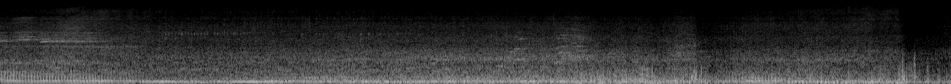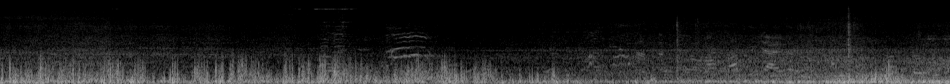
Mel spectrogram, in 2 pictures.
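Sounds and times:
motorbike engines: 0:00.0 - 0:19.0
street traffic: 0:00.0 - 0:19.0
wind buffeting microphone: 0:05.2 - 0:19.0.

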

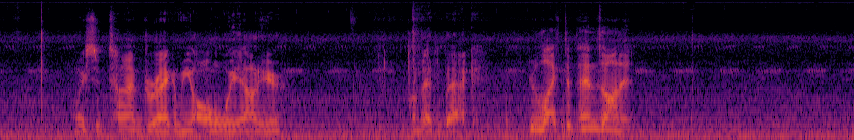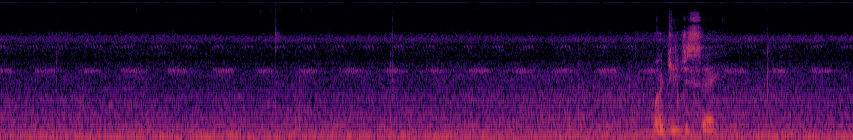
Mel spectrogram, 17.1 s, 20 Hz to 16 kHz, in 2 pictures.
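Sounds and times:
crickets chirping: 0:00.0 - 0:17.0
low steady hum: 0:00.0 - 0:17.0.

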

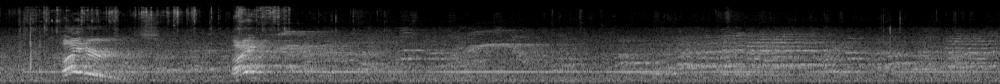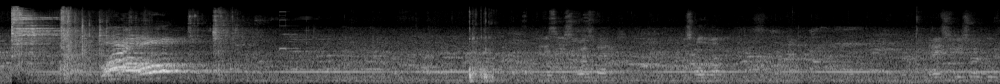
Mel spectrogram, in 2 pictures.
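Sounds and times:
steel swords clashing: 0:10.1 - 0:10.8.

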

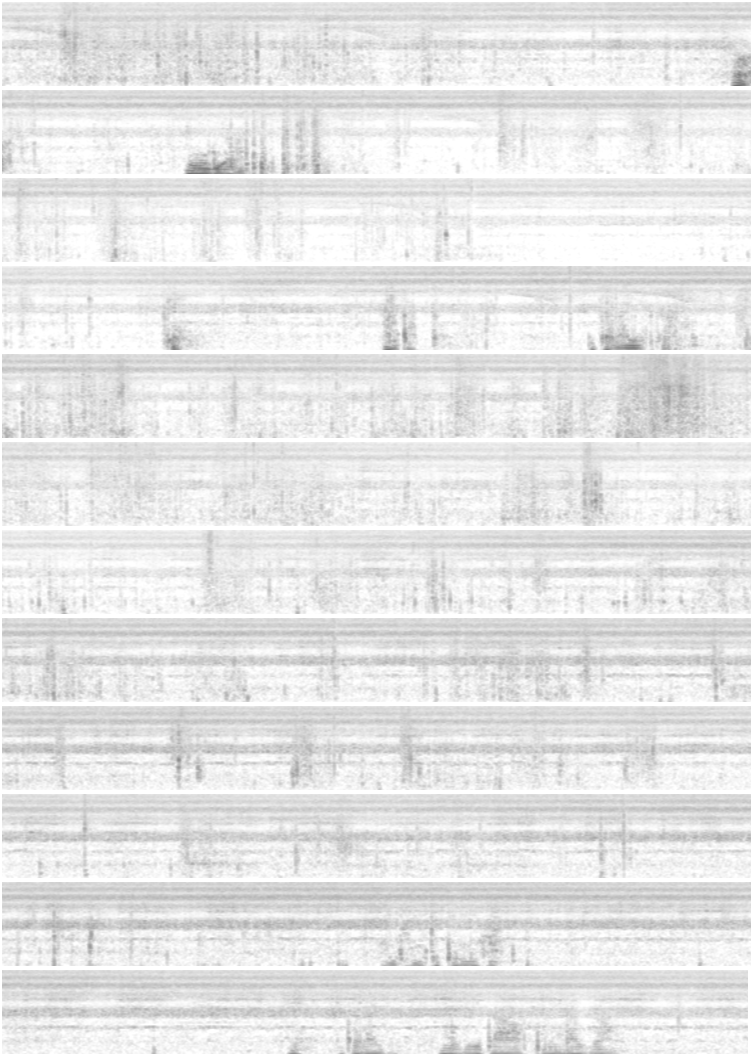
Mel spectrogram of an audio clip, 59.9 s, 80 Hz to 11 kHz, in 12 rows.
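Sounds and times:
footsteps on dry leaves: 0:00.0 - 0:04.6, 0:19.7 - 0:45.1
insects buzzing: 0:00.0 - 0:59.9.

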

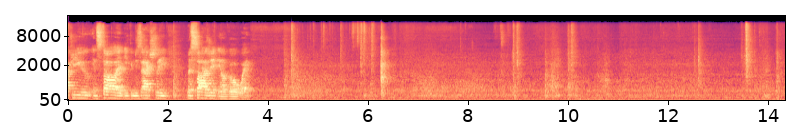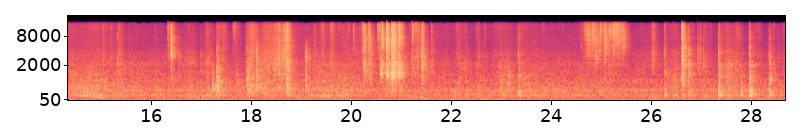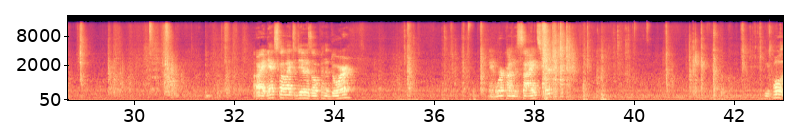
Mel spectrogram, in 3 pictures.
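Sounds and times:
vinyl rustling: 0:00.0 - 0:42.9
squeegee scraping vinyl film: 0:16.3 - 0:23.6, 0:24.6 - 0:28.0, 0:36.4 - 0:42.9.

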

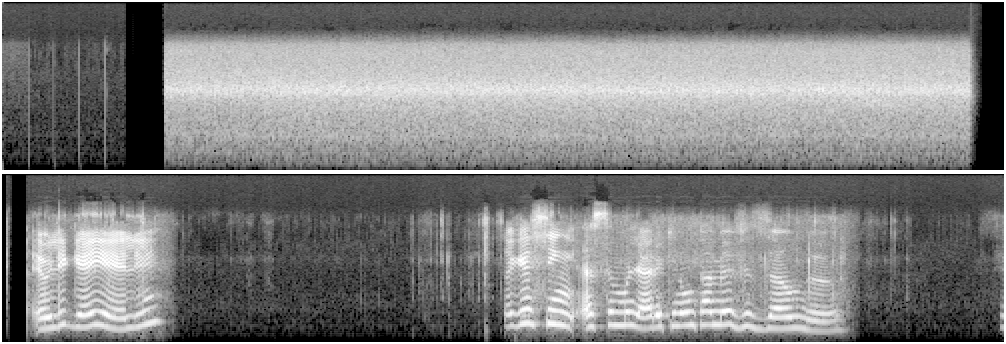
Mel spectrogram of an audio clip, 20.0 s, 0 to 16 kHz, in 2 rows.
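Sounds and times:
static hiss: 0:01.6 - 0:09.8.

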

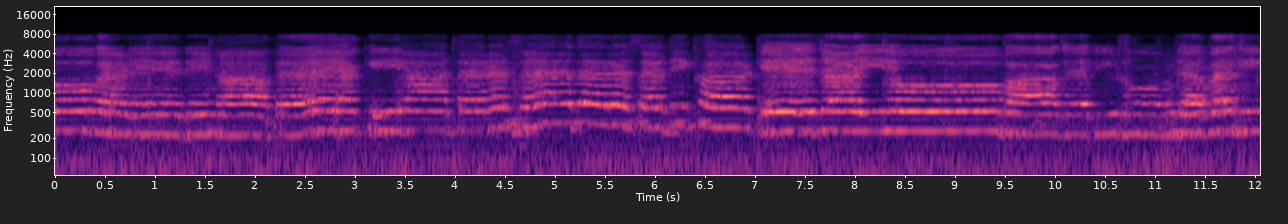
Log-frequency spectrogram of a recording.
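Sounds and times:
women singing devotional song: 0:00.0 - 0:12.0.

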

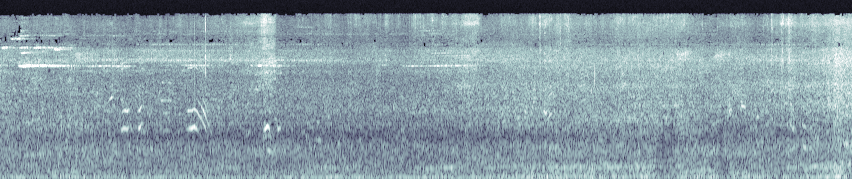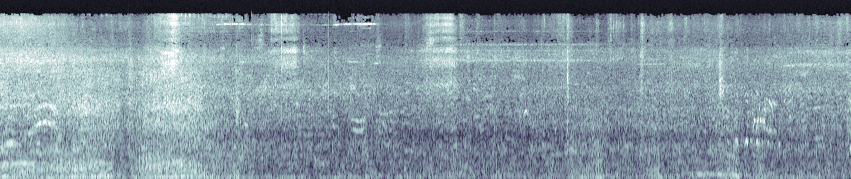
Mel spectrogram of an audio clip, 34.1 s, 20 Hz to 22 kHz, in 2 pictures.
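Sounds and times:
passers-by talking: 0:00.0 - 0:34.0
road traffic and bus engines rumbling: 0:00.0 - 0:34.0.

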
